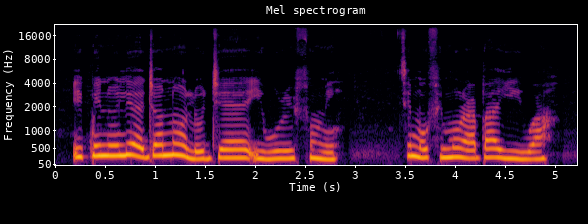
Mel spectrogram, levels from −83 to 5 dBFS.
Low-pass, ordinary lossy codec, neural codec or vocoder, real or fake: 19.8 kHz; none; none; real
